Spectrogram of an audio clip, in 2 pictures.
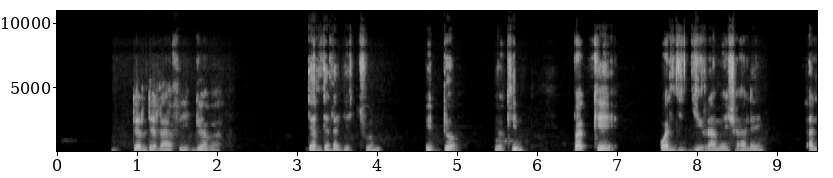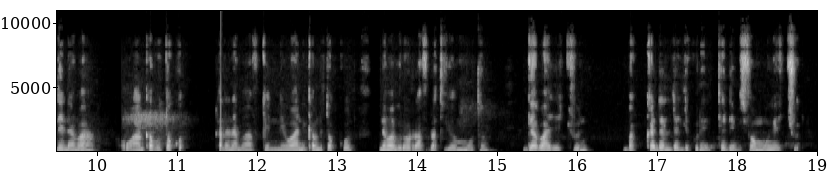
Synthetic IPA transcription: d̪̥ɐld̪ɐlaːfɪɡɐbaː | d̪ɐld̪ɐlɐd͡ʒɛt͡ʃːuːn | ʔɪd̪ːɔ | jo̞ːkɪn | b̥ɐkːe̞ː | wɐld͡ʒɪd͡ʒːiːrːaːme̞ːʃa̰ːle̞ː | ᶑʼɐlɛnɐmaː | wʔaːŋkʼɐbʊt̪ɔkːɔ | ᶑɐlɐnɐmaːfkɛnːeːwaːnɪkʼɐbnɪt̪ɔkːo | nɐmɐbɪɾo̞ːrːaːfʊᶑɐt̪ʊjɛmːuːt̪ɐ | ɡɐbaːd͡ʒɛt͡ʃːuːn | bɐkːɐd̪ɐld̪ɐlːɪkʊnɪt̪ːɪɐd̪e̞ːmsɪ̥fɐmuːd͡ʒɛt͡ʃːṵːᶑɐ̥

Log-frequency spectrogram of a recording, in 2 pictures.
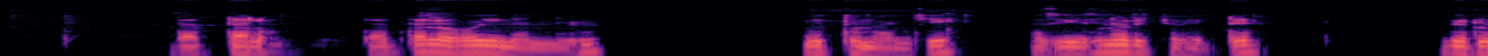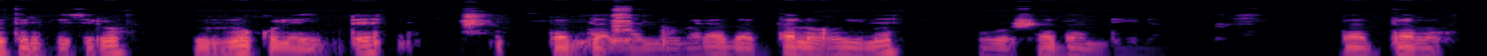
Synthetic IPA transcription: d̪ɐd̪ːɐlɔ | d̪̥ɐd̪ːɐlɔhɔjɪnɐnːɪ | mɪt̪ːʊmɐnt͡ʃɪ | hɐsiːsɪnɔɾɪt͡ʃːɔhɪɗːɛ | bɪrːʊt̪ɪɾfɪsɪɾɔ | bɪrːɔkʼɔlɛhɪɗːɛ | d̪̥ɐd̪ːɐlɐnːɔɡɐɾɐd̪ɐd̪ːɐlɔhɔjɪnɛ | ɡɔʃːɐd̪ɐnd̪iːnɐn | d̪ɐd̪ːɐlɔ

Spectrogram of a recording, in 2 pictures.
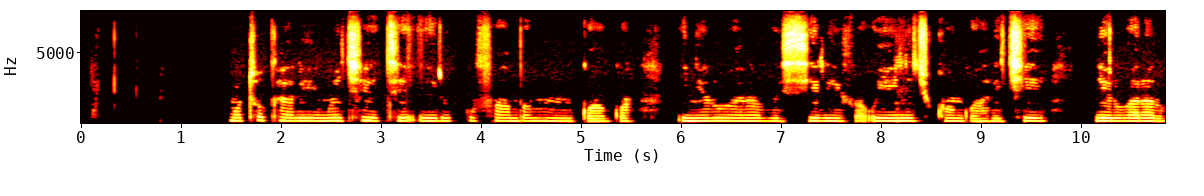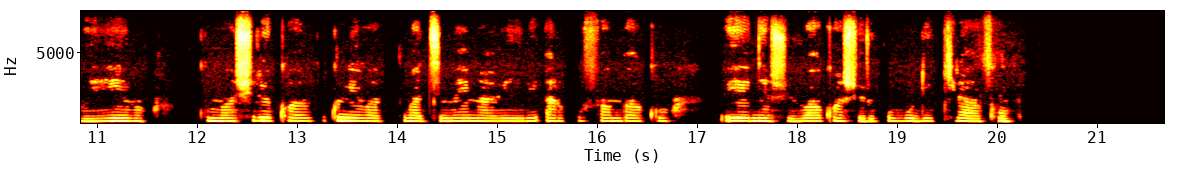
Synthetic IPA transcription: mo̞tʰo̞kʰariːmwe̞t͡ʃe̞tʰe̞ʔirik̚ufambamumiɡʱwaɡʱwa | ine̞ɾuʋaɾarwe̞siriva̰ʔuje̞ne̞t͡ʃi̥kwaŋɡwaret͡ʃe | ne̞ɾuʋaɾarwe̞ɦiro | kumaʃure̞kwakune̞ | mad͡zimaimaʋiriʔarik̚ufambaːko̞ | ṵje̞ne̞ʐiʋakwaʐirikuɓuɗikʰiraːko̞

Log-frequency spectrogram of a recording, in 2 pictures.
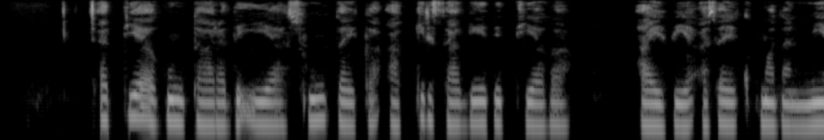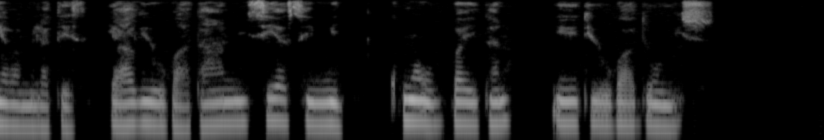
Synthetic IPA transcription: t͡ʃʼɐt̪ːɪjɐɡʊnt̪ːaːɾɐd̪ɛʔɪjaːsʊnt̪ːɐjkːɐʔɐkːɪɾsaːɡe̞ːt̪ɛt̪ʰːɪjɐɡaː | ɐjfɪjɐʔɐsɐjkʼʊmɐd̪ɐnmɪjɐβɐmɪlɐt̪e̞ːs | jaːɡɪjoːɡaːt̪aːnɪsɪjɐsɪmːɪn | kʼʊmɐʊbːɐjt̪ɐnɐ | iːt̪ɪjo̞ːɡa̰ːd̪o̞ːmɪs

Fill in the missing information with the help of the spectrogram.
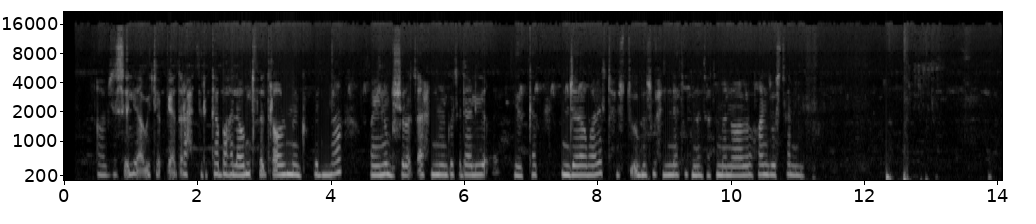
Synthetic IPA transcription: ʔaβzɨsɨʔlia̰βʔḭt̪ʰjo̞pʼja̰t̪ʼɨɾaħzɨɾɨkʰːɐβːahlawimt̪ʰɐ̥fɐt̪ʼɾa̰wunmɐɡβɨna | wɔjnubɨʃɨɾot͡sʼɐβħnnɨɡot̪ʰɐd̪ali | jɪɾɨkʰːɐβ | ɨnd͡ʒɐɾamalɐt̪ːɨħɨʃt̪ʰuʔɨmːɨt̪ʰuħɨlɨnːɐt̪ʰɨkʰunɐt̪ʰat̪nmɐnɐwaβɾoxanzɨwɔst̪ʰɐnɨu

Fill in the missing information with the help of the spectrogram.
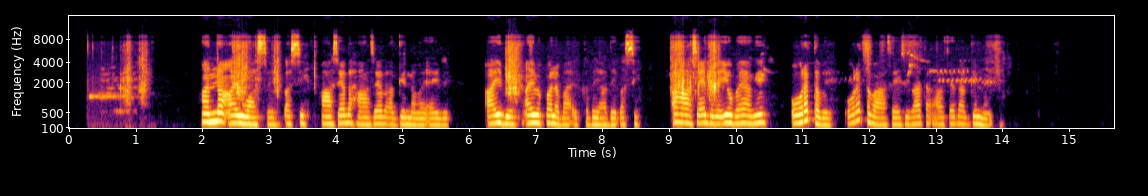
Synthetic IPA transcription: hɐnːɐʔɐjwaːsːɐjkʼɐsːɪhaːsɐjɐd̪ɐɦaːs̬ɐjad̪ɐːɡːɛnːɐbɐjʔɐjbɛ | ʔɐjbɛɐjbɛpɐlɐbaːʔɛkːɐd̪ɐjaːd̪eːkʼɐsːɪ | ʔɐɦaːsɐjjd̪ɐd̪ɛʔɪjɔbɐjaːɡe̞ː | ʔo̞ːɾɐt̪ːɐbɛʔo̞ːɾɐt̪ːɐbɐhaːsɐjɐjs̬ɪɡaːt̪ɐhaːsɐjɐd̪ɐːɡːɛnːɐjkːɛ

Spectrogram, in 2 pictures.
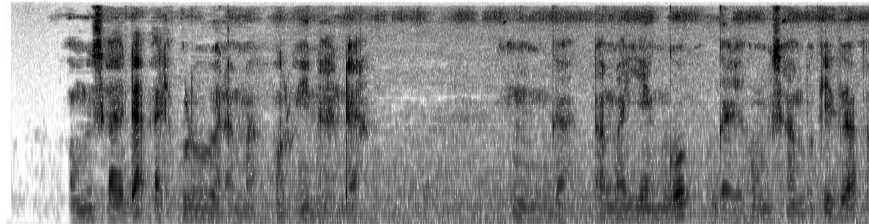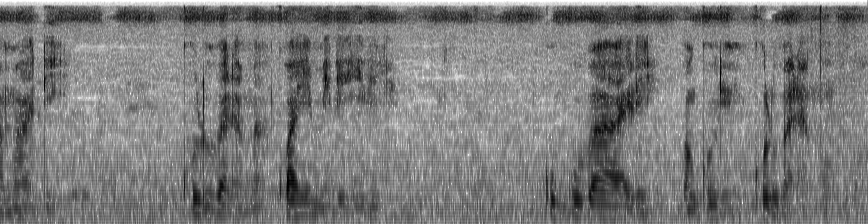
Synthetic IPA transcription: o̞musaːdaʔːlikuluβalamao̞lwiːnaːnda | ŋɡaː | majeːŋɡo̞ | ɡalikumusaːmbukizaːmaːði | kuluβalamakwaːje̞meɾeiɾi | kuɡuβaːli | o̞ɡulikuluβalamo

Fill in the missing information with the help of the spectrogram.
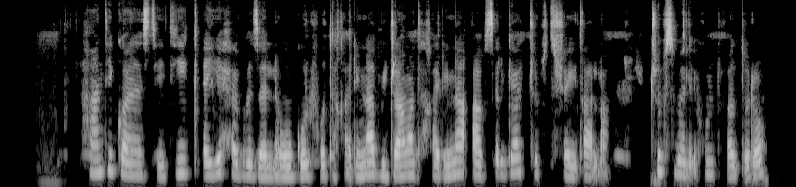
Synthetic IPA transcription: ħant̪ʰiɡanɐst̪ʰet̪ʰikʼɐjːɛħɨβɾizɐlːɐwoɡo̞lfo̞t̪ʰɐxɐ̰ɾinabɨd͡ʒamat̪ʰɐ̥xɐɾinaʔaβsʼɨɾɡjat͡ʃʰuβst̪ʰɨ̥ʃɐjt̪ʼalːa̰t͡ʃʰɨβsbɐlʔixumt̪ʰɨ̥fɐlt̪ʼɨd̪o̞

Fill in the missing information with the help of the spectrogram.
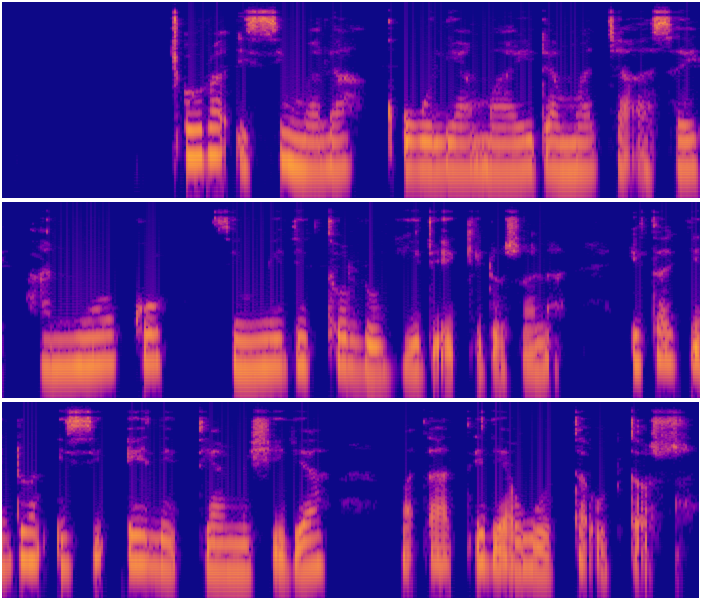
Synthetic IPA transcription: t͡ʃʼɔɾɐʔɪsːɪmɐlɐkʼoːlɪjɐmaːjɪd̪ɐmɐt͡ʃʼːɐ̰ʔɐsɐjhɐnːoːkːɔ | sɪmːid̪ɪt̪ʰɔlːɔɡiːd̪ɪɛ̰kʼːɪd̪ɔsɔnɐ | ʔɪt̪ɐɡɪd̪ːɔnɪsːɪeːlɛt̪ːɪjamɪʃɪ̰d̪ɪja | mɐ̰t̪ʼa̰ːt̪ʼːɪd̪ɪ̰ja̰wɔt̪ːɐ̰ʔʊ̰t̪ːɐ̰s

